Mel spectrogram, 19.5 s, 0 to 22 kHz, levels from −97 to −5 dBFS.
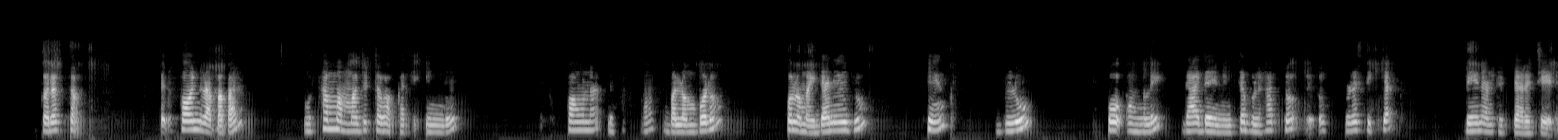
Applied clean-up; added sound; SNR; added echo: neural mask model DeepFilterNet 3.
